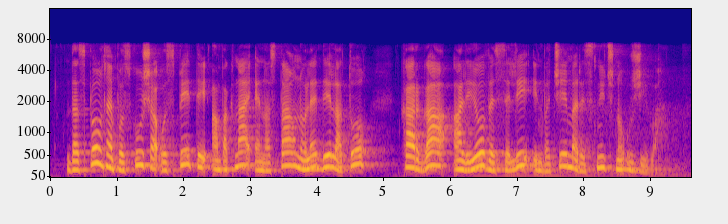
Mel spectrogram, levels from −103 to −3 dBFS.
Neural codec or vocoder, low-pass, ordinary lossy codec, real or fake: none; 7.2 kHz; none; real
